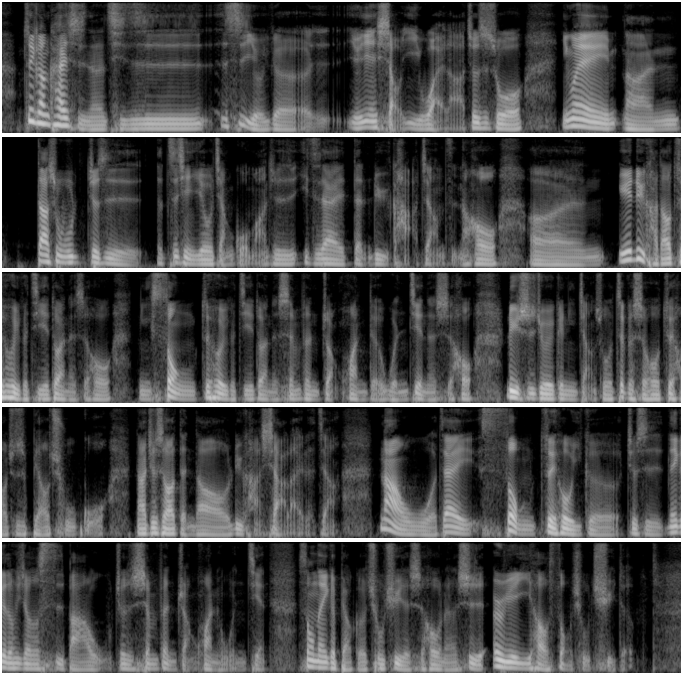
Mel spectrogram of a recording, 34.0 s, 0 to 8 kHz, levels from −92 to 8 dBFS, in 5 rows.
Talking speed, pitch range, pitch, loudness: 285 characters per minute, 95-115 Hz, 105 Hz, -25 LUFS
